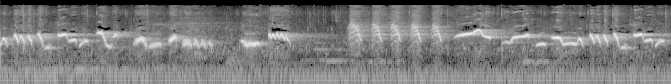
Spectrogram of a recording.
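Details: Spotted white-rumped shama in lure song for prompting other shamas to sing: tumbling slurred whistled phrases, a brief pause, a harsh chattering burst, then more lively looping whistles.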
